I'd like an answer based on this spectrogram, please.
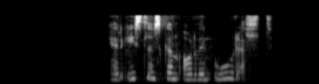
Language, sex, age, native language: Icelandic, female, 30-39, Icelandic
